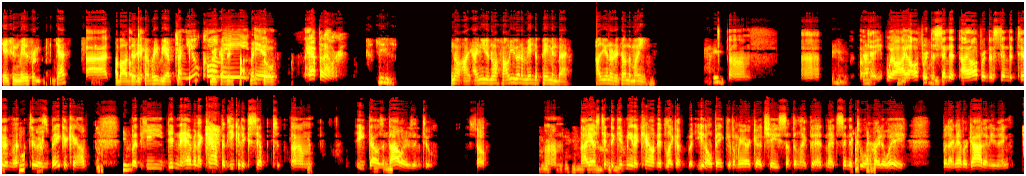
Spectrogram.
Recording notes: on the phone with scammers claiming to work for Comcast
